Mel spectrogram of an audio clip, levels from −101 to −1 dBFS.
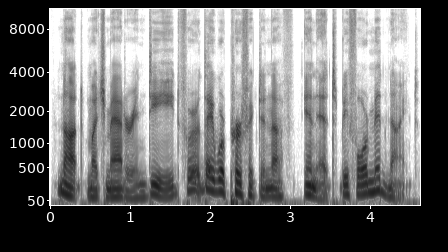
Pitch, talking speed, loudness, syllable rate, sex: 110 Hz, 170 wpm, -20 LUFS, 4.8 syllables/s, male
